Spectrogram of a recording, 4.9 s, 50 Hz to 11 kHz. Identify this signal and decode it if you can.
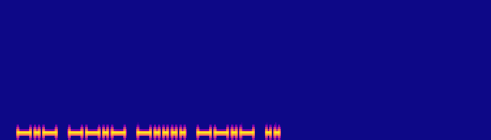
Morse code, heard as a keyed tone, about 28 wpm, 700 Hz. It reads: KQ6QI
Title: USA Call Signs - 5 Characters - Repeated 2x - 28wpm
